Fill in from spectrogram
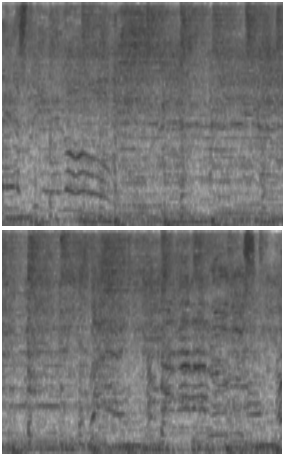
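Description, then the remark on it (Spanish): Loud, dense rock music plays without a break, with driving drums, distorted guitars and shouted vocals, carrying the raw sound of a live concert recording. “¿Pero esto que es un directo o ha grabado un disco?”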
